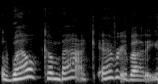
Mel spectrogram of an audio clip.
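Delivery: put-on public-radio announcer voice. Welcoming everybody back, in an NPR voice. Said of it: "I keep doing this N P R voice".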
